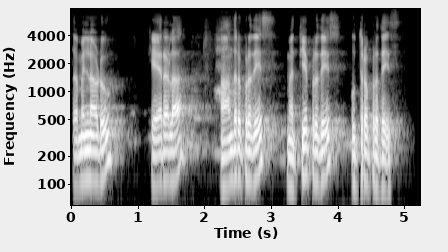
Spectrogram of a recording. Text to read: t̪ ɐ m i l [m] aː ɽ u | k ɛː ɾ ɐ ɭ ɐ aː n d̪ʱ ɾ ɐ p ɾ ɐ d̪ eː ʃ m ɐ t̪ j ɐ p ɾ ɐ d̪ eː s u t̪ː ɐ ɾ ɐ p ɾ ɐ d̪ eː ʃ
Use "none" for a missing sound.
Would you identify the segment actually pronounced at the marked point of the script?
n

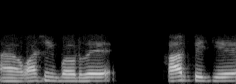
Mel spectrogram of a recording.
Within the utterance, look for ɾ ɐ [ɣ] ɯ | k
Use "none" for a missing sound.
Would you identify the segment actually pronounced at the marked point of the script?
ð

